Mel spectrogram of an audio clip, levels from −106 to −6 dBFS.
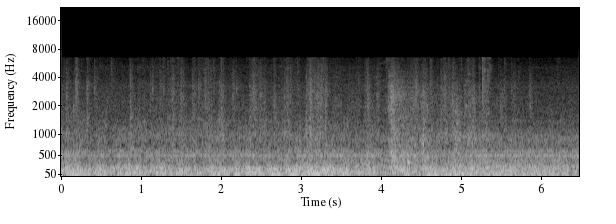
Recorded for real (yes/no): yes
